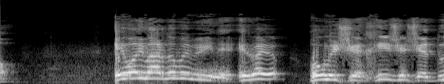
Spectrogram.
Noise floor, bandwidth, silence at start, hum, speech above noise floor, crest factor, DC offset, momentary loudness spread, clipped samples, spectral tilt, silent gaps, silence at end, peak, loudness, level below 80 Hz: -46 dBFS; 11 kHz; 0 s; none; 36 dB; 12 dB; under 0.1%; 5 LU; under 0.1%; -4.5 dB/octave; none; 0 s; 0 dBFS; -11 LUFS; -46 dBFS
